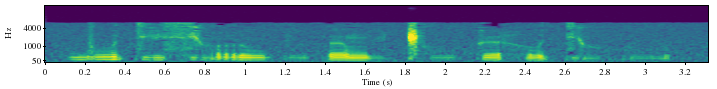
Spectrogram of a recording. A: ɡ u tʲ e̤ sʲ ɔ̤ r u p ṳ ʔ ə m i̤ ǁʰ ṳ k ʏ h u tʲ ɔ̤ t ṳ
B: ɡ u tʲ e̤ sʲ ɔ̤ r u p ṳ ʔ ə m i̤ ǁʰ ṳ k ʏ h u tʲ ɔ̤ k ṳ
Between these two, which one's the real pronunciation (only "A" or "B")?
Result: B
